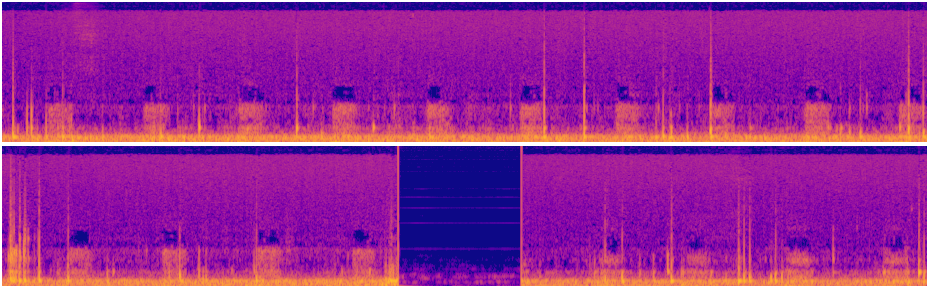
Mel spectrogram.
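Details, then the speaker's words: Abdominal aortic bruit heard with a stethoscope over the central abdomen: rhythmic whooshing pulses, an abnormal sound that should be auscultated, never palpated. "Like I said, the aortic bruit is an abnormal sound. So, that's an acute sound that you hear."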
